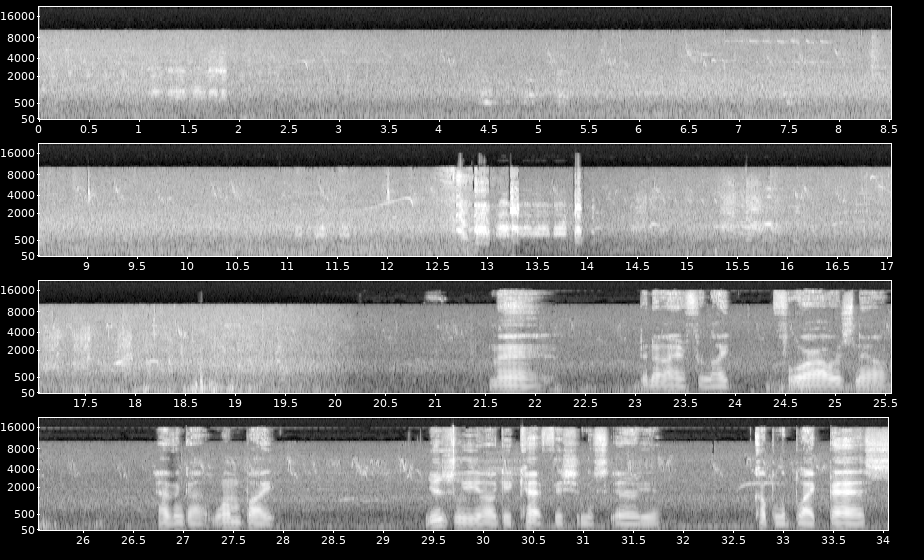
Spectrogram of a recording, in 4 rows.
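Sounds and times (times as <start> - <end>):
geese honking: 0.0 - 3.3, 11.0 - 12.0, 12.6 - 18.5
steady background hiss: 19.0 - 34.0.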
